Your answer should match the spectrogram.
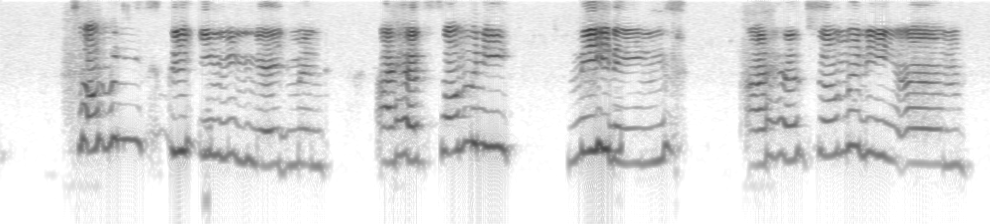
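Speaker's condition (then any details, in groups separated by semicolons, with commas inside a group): Quadriplegic cerebral palsy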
